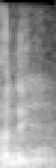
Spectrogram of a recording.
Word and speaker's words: Hyundai: Hyundai kan dibacanya Hande ya kan?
